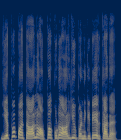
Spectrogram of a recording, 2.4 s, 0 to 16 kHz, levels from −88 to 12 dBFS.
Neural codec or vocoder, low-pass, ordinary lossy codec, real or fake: none; 14.4 kHz; none; real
